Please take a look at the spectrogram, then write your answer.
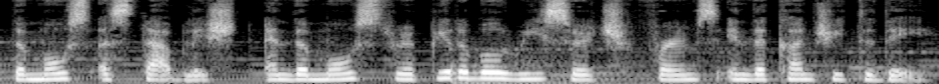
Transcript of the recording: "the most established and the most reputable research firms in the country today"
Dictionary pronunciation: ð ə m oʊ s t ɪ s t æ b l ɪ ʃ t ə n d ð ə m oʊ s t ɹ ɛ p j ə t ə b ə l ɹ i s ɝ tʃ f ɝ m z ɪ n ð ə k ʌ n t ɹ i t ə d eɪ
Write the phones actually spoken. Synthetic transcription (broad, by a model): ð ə m oʊ s t ɪ s t æ b l ɪ ʃ t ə n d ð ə m oʊ s t ɹ ɛ p j ə t ə b ə l ɹ i s ɝ tʃ f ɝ m s ɪ n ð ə k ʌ n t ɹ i t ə d eɪ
